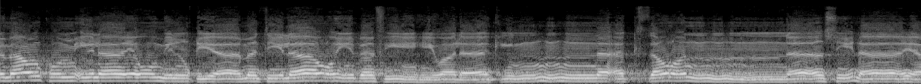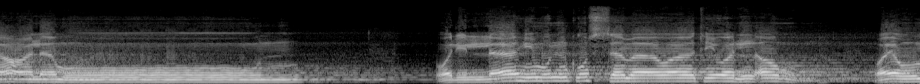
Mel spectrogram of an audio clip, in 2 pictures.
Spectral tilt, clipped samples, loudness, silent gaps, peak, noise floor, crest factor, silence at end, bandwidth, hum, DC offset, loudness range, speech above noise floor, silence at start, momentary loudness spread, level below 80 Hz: -6.5 dB/octave; under 0.1%; -14 LUFS; none; -4 dBFS; -39 dBFS; 10 dB; 0 s; 16 kHz; none; under 0.1%; 5 LU; 26 dB; 0 s; 8 LU; -54 dBFS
